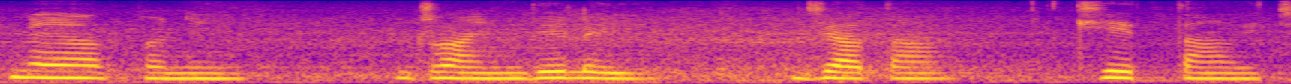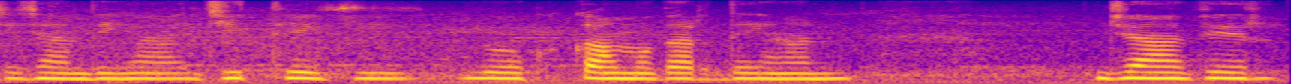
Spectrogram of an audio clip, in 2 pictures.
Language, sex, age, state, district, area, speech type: Punjabi, female, 18-30, Punjab, Sangrur, rural, spontaneous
